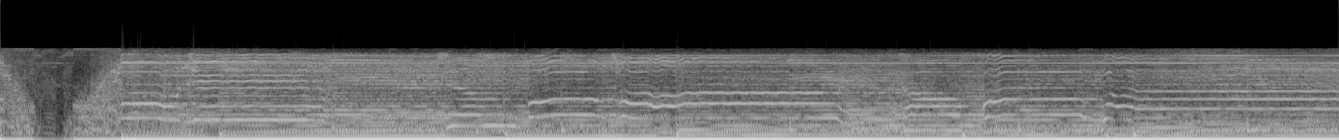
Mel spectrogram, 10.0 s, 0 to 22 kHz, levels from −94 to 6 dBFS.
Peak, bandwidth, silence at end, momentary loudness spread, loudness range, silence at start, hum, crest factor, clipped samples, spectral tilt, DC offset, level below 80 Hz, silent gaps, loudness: -8 dBFS; 6.4 kHz; 0 s; 3 LU; 2 LU; 0 s; none; 10 dB; under 0.1%; -6 dB/octave; 20%; -36 dBFS; none; -22 LUFS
